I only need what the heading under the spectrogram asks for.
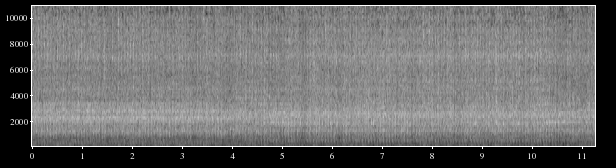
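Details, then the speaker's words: Panther LV Adventure diesel, owner complains it runs rougher than usual: rough idle with vibration at very low rpm and a thin steady high squeak over the clatter, suspected to be the fan belt, unconfirmed; oil warning lamp not lighting. "kalau goyangnya Emang seperti ini terus suara iyaknya itu saya rasa ini adalah suara ban kipas"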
